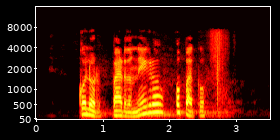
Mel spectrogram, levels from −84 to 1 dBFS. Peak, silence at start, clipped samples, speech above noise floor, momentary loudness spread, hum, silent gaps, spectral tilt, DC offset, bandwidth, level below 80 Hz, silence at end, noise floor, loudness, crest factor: -2 dBFS; 0.65 s; under 0.1%; 51 dB; 14 LU; none; none; -6 dB/octave; under 0.1%; 7.8 kHz; -60 dBFS; 0.7 s; -68 dBFS; -18 LUFS; 18 dB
